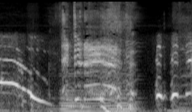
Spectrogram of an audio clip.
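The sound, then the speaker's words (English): A voice yells excitedly, starting with a high, falling cry and swelling into a loud, dense shout that lasts about a second, then ends with two short, sharp bursts. “The more I yell, the more excited it sounds.”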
